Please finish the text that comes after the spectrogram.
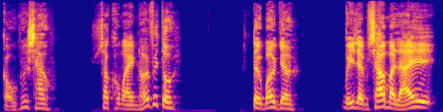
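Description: An actor playing a stern, stubborn middle-aged village chief in a cartoon, gruff and commanding. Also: male voice, fairly high pitch, quick pace, a bit bright, dry recording. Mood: shocked. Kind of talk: cartoon dub acting. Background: background music.

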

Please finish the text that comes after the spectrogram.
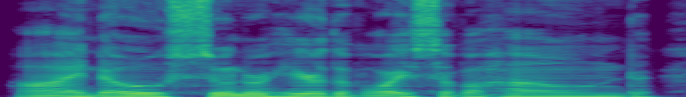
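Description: A man voicing a formidable old stag who is candid about his fears, in a grandly formal, deliberate storybook manner. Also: mid-range voice, fairly even intonation, no echo, studio quality, lightly acted. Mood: rueful, earnest.

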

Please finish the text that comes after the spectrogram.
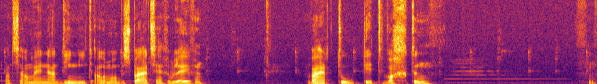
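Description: An actor in a radio play monologue, playing a bitter, self-loathing son of a war criminal who broods and questions himself. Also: male voice, medium pitch, takes it slowly, vocal fry, long pauses, a little mellow, soft background music. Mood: dark self-reproach.

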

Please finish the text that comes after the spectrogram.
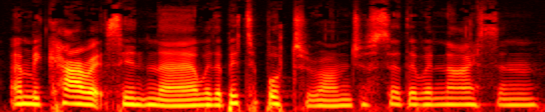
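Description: A woman's voice: lowish voice, steady tone, fairly quick, clean tone. A woman with an English accent co-hosting a podcast, chatting in a rambling way, searching for words while she has a cold. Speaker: podcast co-host. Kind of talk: casual chat.

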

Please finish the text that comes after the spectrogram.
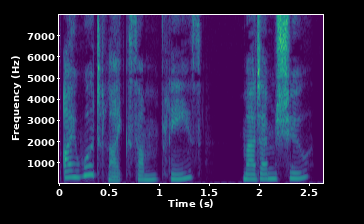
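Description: A woman voicing an eager, determined young woman, her voice pitched up, breathless and urgent. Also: lively intonation, measured pace, darkish tone, no echo, clean studio sound.

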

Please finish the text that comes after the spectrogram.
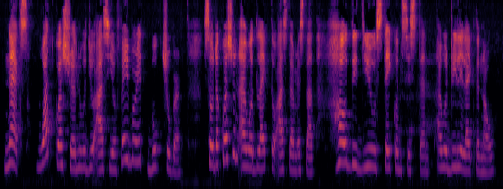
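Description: Young woman, slightly high voice, English not native, earnest, close camera, small room. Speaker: book vlogger. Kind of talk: casual talk to camera. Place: small cozy bedroom with string lights. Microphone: camera at close range.

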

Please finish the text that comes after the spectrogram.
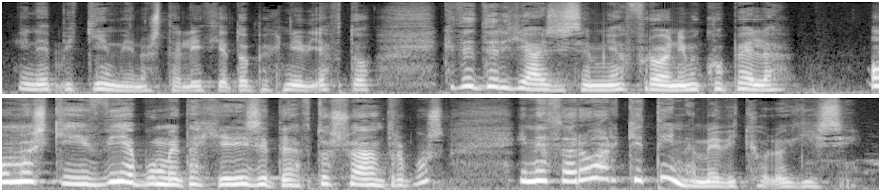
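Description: Soft-toned young maiden. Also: female voice, medium pitch, very animated. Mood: furtive, pleading. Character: prudent but scheming young maiden in love. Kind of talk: classic Greek radio comedy acting.

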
